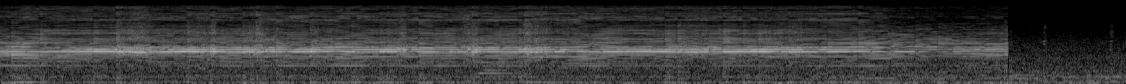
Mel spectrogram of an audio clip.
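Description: Xiaomi Enchen Hummingbird electric hair clipper running, a steady buzz as it trims short hair at the back of the head. It stops abruptly about ten seconds in.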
